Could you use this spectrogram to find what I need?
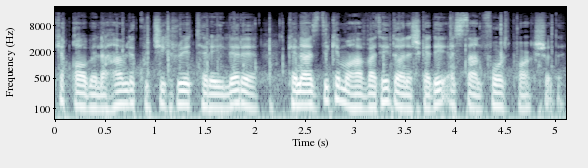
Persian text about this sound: هوای بیرون رو به تاریکی میره و داخل اتاقکم جز نور یک مانیتور هیچ روشنه دیگه وجود نداره و مثل بیرون تاریکه. این صدایی که میشنوید از کیبورد همون کامپیوتر بلند میشه و محصول تلاش یک مرد جوان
